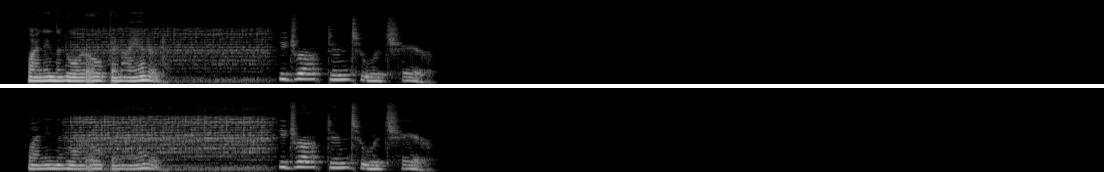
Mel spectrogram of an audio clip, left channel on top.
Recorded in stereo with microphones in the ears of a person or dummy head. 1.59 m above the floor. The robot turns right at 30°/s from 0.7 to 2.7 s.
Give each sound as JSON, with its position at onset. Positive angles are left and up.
{"t": 0.3, "sound": "a woman speaking", "azimuth_deg": 110, "distance_m": 0.5}
{"t": 2.8, "sound": "a woman speaking", "side_deg": -75, "distance_m": 1.6}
